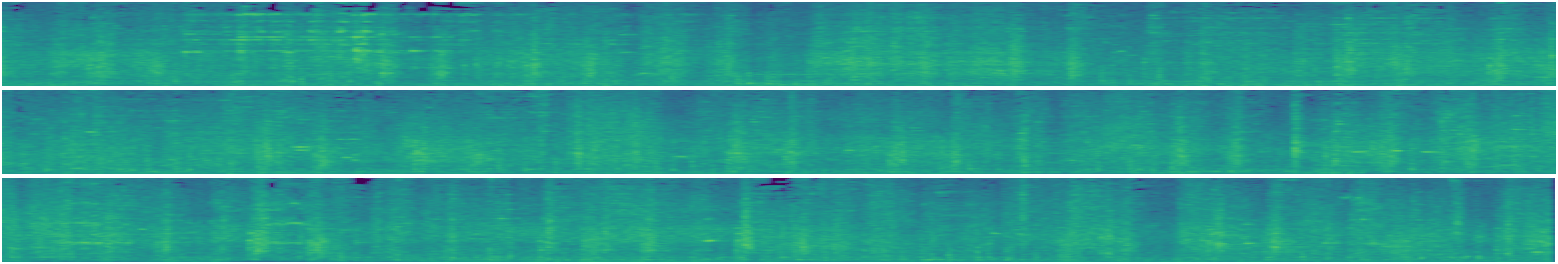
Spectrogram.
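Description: Loaded boxcars of a metre-gauge freight train rolling past close by: steel wheels clattering over the rail joints in a steady, unbroken rumble.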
